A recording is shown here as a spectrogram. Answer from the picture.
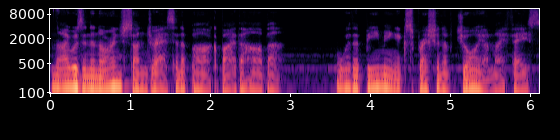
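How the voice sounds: Natural-sounding reading, nothing more.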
